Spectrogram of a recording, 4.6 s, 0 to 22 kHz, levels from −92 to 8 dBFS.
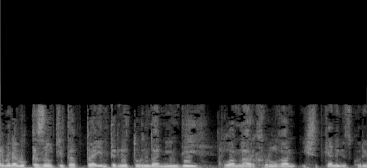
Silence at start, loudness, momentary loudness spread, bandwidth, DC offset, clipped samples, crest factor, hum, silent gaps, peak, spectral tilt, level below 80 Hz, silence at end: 0 s; -23 LUFS; 5 LU; 8.6 kHz; under 0.1%; under 0.1%; 14 dB; none; none; -10 dBFS; -6.5 dB/octave; -42 dBFS; 0 s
